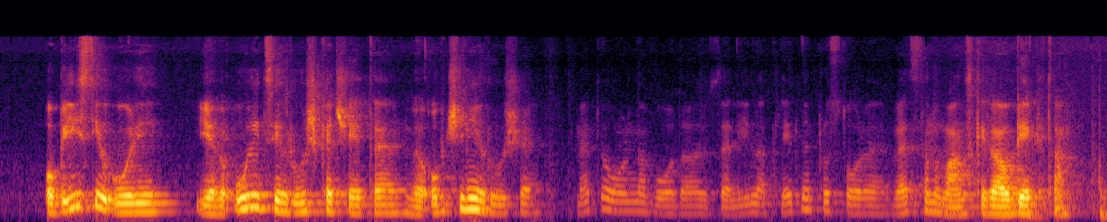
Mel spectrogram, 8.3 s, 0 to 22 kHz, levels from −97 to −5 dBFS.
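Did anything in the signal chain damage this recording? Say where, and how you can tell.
Yes, in the call processing stage, where the automatic gain rising is audible from 4.48 s to 7.4 s. After the input level drops by about 20 dB, the gain control ramps up by about 8 dB over nearly three seconds, so the voice and the room noise behind it swell together. On a waveform the envelope grows steadily across that span, and on a spectrogram the background noise floor brightens in step with the speech.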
